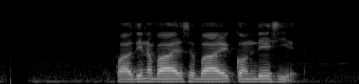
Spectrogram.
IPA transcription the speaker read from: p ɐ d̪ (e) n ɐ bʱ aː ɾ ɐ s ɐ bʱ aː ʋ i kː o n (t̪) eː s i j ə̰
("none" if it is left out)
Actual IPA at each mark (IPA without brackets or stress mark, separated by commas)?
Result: i, d̪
